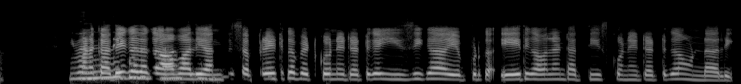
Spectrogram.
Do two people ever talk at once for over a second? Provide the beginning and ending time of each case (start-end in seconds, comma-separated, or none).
0.8-2.2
